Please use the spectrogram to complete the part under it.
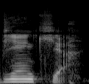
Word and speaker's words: Byenkya: Byenka.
